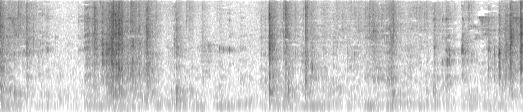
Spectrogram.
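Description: A yellow-green speckled soap bar, a solid multicolor block held in the hand, is carved and scraped with a metal knife. The sound is a series of short, bright, crunchy scrapes and crackles as flakes break away. It is mostly high-pitched with very little low end, and there are a few sharper crunches among the softer scraping.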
